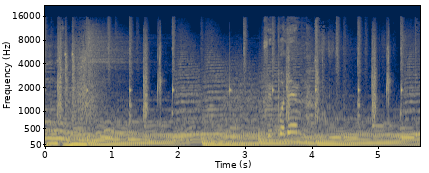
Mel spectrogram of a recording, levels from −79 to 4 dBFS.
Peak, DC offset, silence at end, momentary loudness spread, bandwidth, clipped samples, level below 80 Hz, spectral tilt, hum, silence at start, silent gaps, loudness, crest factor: -2 dBFS; under 0.1%; 0 s; 4 LU; 16.5 kHz; under 0.1%; -20 dBFS; -5 dB/octave; none; 0 s; none; -16 LUFS; 14 dB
